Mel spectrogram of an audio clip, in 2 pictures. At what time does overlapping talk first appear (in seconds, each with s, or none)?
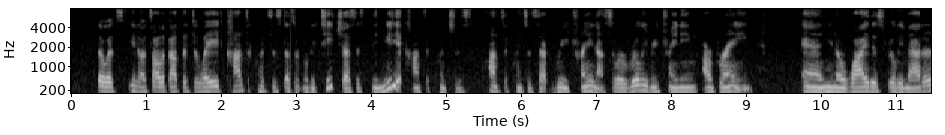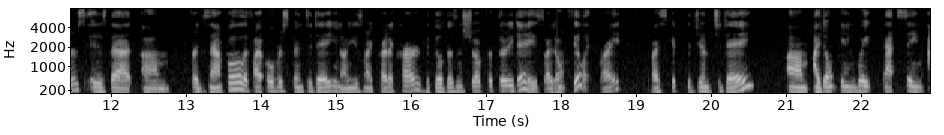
none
